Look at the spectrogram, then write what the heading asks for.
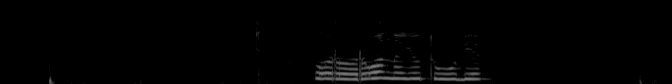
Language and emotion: Russian, sad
